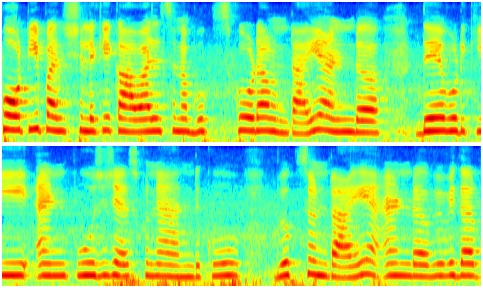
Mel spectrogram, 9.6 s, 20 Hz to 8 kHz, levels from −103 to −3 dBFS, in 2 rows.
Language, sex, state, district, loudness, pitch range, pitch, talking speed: Telugu, female, Andhra Pradesh, Anantapur, -17 LUFS, 255-275 Hz, 260 Hz, 100 wpm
